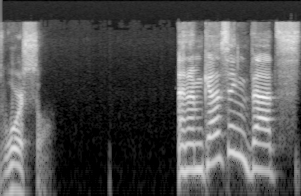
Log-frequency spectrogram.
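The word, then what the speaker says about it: Walsall: it up okay and warsal is spelled w a l s a l l walel well but you hear Rob in the book when he reads it saying it sounds like he says waro and I'm guessing that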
